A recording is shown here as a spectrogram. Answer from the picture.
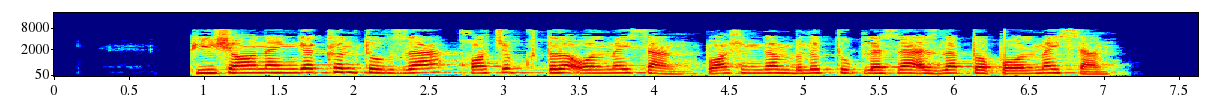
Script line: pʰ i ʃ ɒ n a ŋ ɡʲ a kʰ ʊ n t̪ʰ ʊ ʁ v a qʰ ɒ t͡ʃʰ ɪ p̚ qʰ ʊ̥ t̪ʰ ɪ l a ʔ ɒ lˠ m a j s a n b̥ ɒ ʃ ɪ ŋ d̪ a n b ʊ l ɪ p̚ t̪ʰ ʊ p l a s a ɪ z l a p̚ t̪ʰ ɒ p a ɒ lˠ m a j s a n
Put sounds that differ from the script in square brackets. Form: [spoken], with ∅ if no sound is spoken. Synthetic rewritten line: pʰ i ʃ ɒ n a ŋ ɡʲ a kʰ ʊ n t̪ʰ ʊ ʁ [z] a qʰ ɒ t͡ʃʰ ɪ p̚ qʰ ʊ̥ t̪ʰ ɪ l a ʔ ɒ lˠ m a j s a n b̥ ɒ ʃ ɪ ŋ d̪ a n b ʊ l ɪ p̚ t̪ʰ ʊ p l a s a ɪ z l a p̚ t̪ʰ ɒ p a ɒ lˠ m a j s a n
